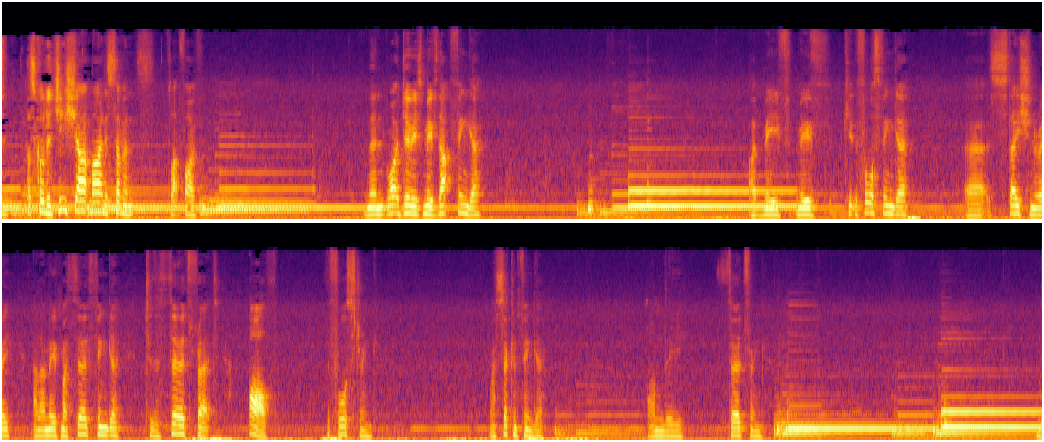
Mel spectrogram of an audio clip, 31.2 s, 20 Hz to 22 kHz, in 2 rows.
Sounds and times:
Speech: 0:00.0 - 0:03.0, 0:05.4 - 0:07.2, 0:11.2 - 0:13.7, 0:14.4 - 0:19.8, 0:20.5 - 0:21.3, 0:22.9 - 0:23.8, 0:25.3 - 0:25.9, 0:26.5 - 0:27.1
Music: 0:00.0 - 0:14.5, 0:23.8 - 0:25.3, 0:27.2 - 0:31.2.

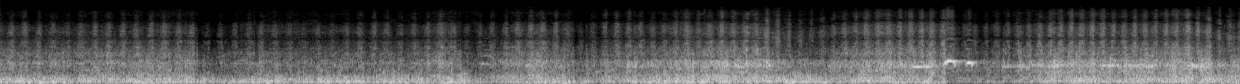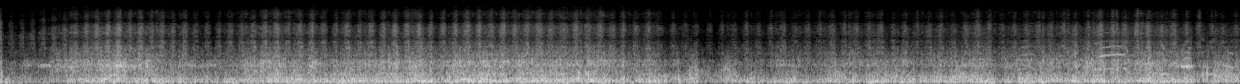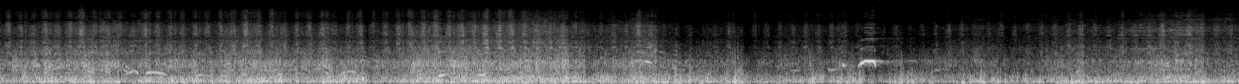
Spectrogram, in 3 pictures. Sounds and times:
Engine: 0:00.0 - 0:37.1
Vehicle: 0:00.0 - 0:37.1.

